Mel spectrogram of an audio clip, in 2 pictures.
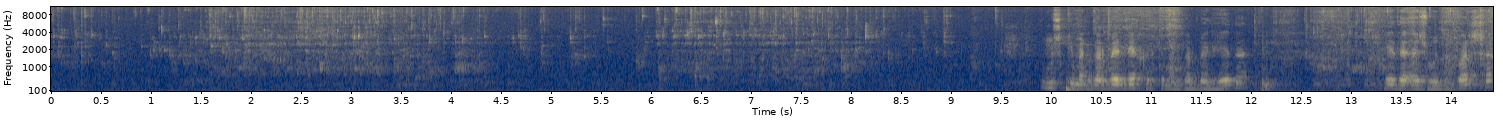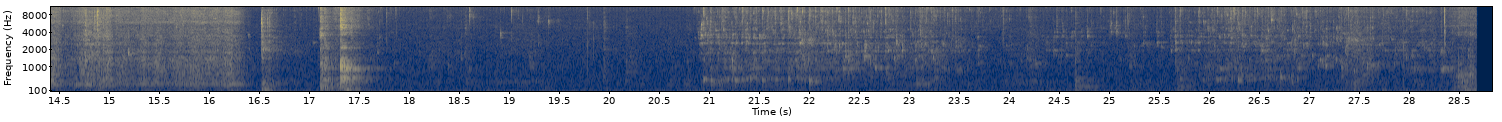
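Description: Thick batter pours and splashes into a sieve.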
